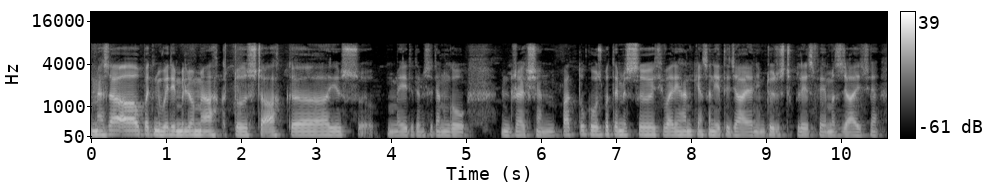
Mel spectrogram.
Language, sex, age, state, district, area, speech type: Kashmiri, male, 18-30, Jammu and Kashmir, Budgam, rural, spontaneous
